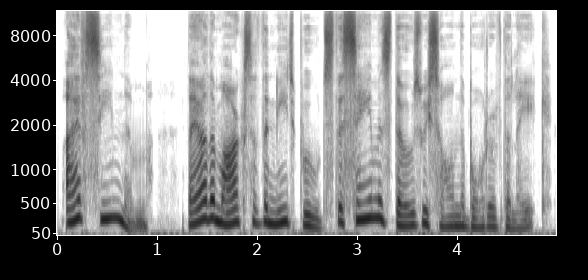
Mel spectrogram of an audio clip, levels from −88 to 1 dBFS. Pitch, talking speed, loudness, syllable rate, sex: 185 Hz, 290 wpm, -18 LUFS, 6.0 syllables/s, female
